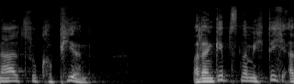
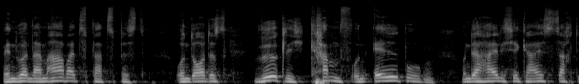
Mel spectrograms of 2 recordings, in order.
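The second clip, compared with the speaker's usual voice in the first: usual speaking voice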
